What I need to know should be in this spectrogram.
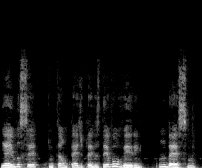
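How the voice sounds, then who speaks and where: A woman gently explaining church lessons for parents to teach their children, often checking in with a soft "né?". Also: on the high side, moderate pace. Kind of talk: casual instructional talk.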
